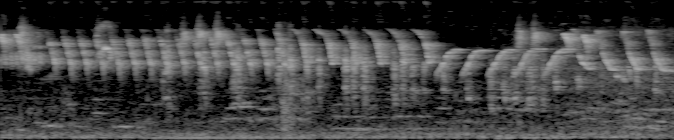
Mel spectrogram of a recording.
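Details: Pastol-type long-tailed shrike in full song, recorded as a master for tutoring cage birds: a dense, rapid stream of high, sharply descending whistled notes that tumble one after another with barely a pause.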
